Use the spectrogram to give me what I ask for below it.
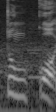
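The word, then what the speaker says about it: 中国: Sementara kalau Go itu orang melafalkannya kayak K ya, Ko, kayak kalau di apa huruf Latin atau pinginnya Zongguo tapi bacanya Cungko, jadi kayak K ya.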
